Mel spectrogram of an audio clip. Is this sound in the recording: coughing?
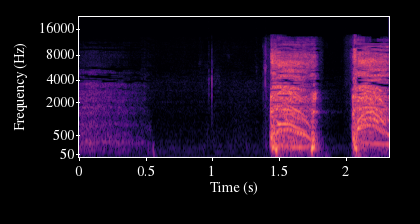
yes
